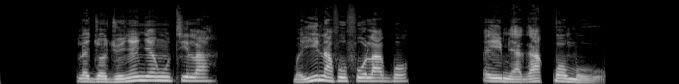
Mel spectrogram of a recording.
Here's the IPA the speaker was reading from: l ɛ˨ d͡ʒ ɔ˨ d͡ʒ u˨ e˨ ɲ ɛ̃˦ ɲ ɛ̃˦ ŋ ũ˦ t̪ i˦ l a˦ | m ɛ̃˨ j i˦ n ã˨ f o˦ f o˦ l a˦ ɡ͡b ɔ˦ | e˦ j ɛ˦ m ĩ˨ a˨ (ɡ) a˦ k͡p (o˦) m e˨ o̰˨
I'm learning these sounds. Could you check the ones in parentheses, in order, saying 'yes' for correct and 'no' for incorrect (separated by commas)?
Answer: yes, no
